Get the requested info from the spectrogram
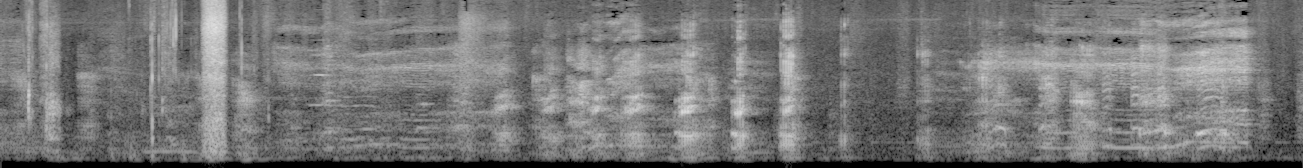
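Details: Indonesian pig breathing and eating: quick series of nasal grunts at about two per second, some with a slightly tonal, squealy edge, rising in loudness midway, over a steady background murmur.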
